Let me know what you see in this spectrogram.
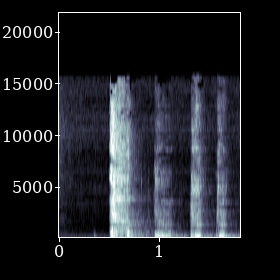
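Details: Adult with a hoarse voice that morning gives a run of about four short, loose coughs in quick succession.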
